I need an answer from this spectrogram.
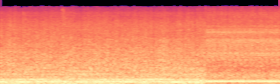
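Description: Steady low machine hum of a parked passenger train idling at the platform, shifting abruptly about three seconds in to a different steady hum.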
